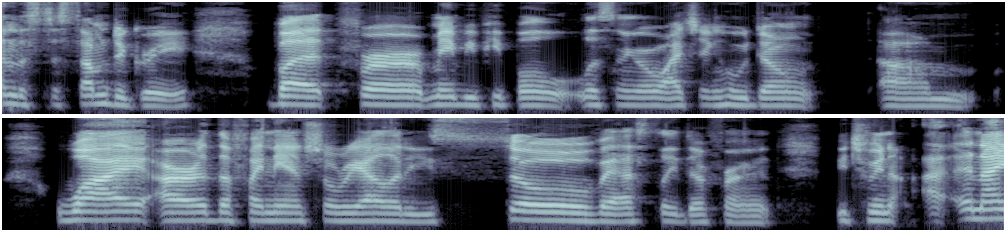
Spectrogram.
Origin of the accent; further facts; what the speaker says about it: United States; as an American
